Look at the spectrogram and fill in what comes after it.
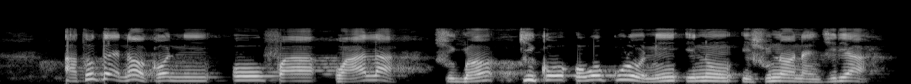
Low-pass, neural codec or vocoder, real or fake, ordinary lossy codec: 5.4 kHz; none; real; none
